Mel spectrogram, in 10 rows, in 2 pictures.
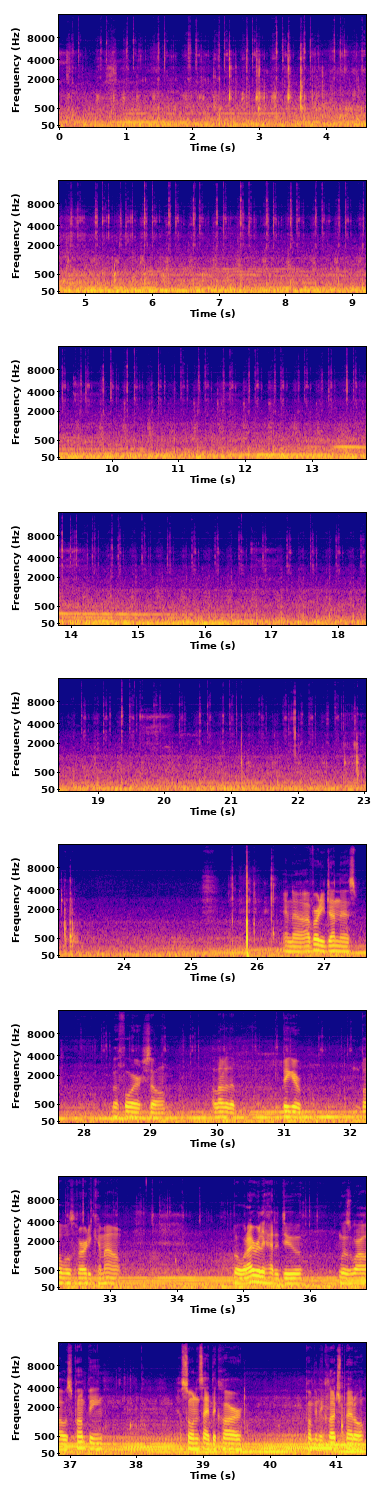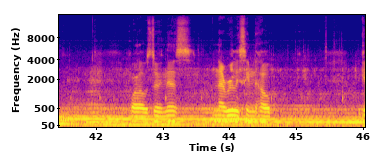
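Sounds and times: hand vacuum pump clicking: 0:00.0 - 0:23.2
steady low rumble: 0:00.0 - 0:46.0.

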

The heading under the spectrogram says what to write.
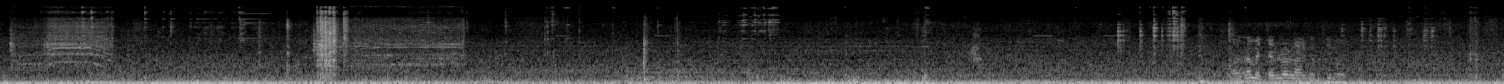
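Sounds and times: steady low rumble: 0:00.0 - 0:15.0
metal hand tools clinking: 0:07.1 - 0:07.9.

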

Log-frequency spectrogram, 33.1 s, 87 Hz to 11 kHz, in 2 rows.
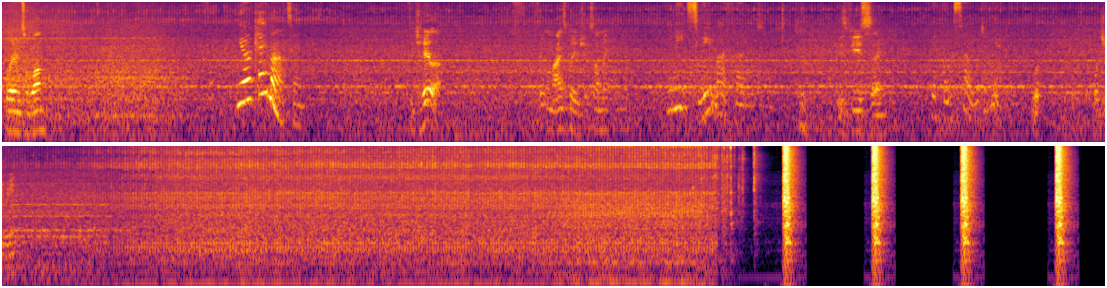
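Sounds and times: film projector clattering: 0:02.6 - 0:27.9
loud short hits: 0:29.6 - 0:30.0, 0:30.9 - 0:31.3, 0:32.4 - 0:32.7.

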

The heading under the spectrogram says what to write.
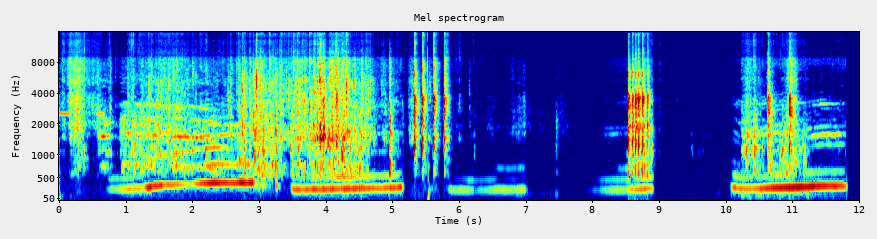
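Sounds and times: toy motor and gears whirring: 0:00.9 - 0:05.8.

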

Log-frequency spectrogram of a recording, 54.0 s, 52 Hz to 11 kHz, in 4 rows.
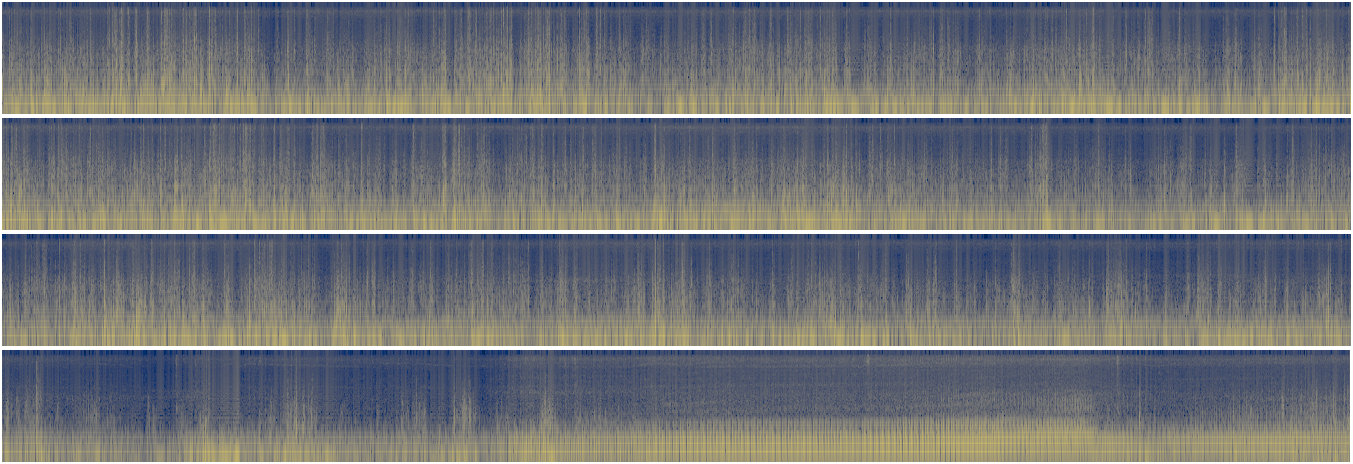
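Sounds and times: motorcycle engine rumble: 0:00.0 - 0:53.9
wind buffeting microphone: 0:00.0 - 0:53.9.

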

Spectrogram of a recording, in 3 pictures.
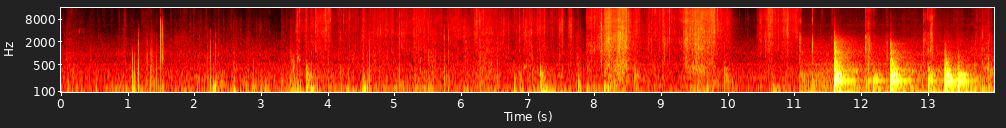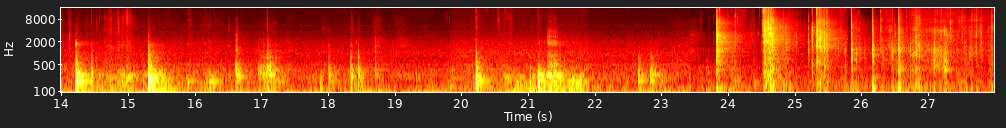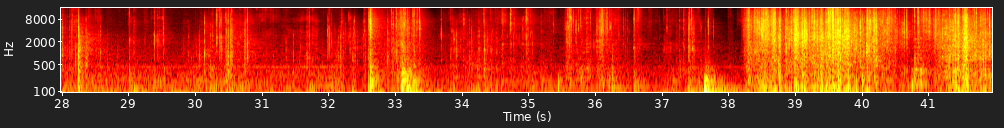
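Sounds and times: baking paper crinkling: 0:00.0 - 0:11.2, 0:11.8 - 0:15.3, 0:23.8 - 0:41.9
cling film crinkling: 0:00.0 - 0:11.2, 0:12.0 - 0:15.2, 0:23.8 - 0:41.9.

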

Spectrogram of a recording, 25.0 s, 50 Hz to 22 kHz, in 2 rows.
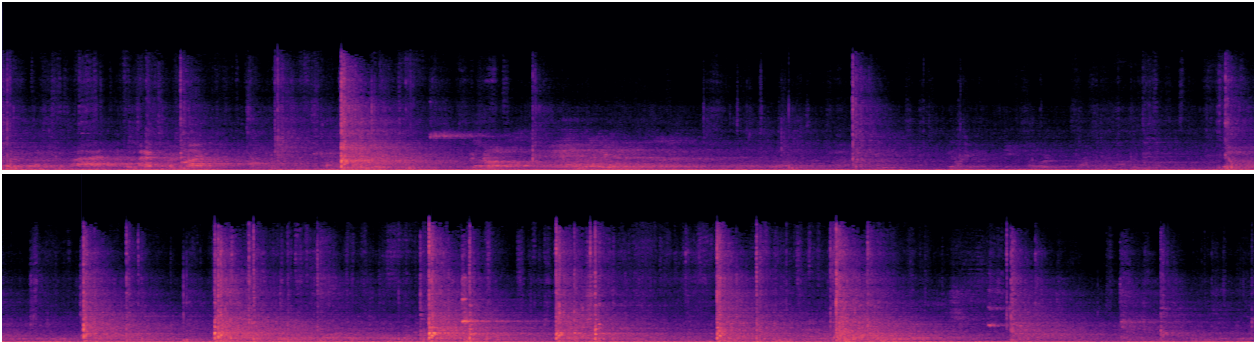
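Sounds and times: rackets hitting shuttlecock: 0:01.6 - 0:04.2, 0:12.2 - 0:25.0.

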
